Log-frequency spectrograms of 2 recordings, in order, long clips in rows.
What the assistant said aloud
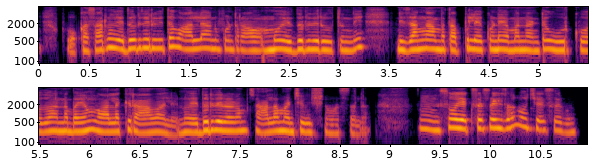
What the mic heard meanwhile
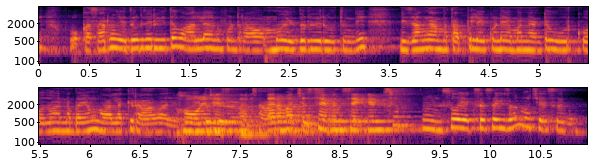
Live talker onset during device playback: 6.9 s

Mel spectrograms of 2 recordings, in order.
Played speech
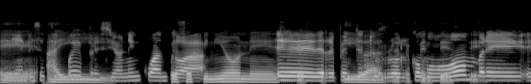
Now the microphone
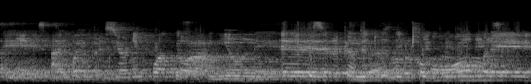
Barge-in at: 2.2 s

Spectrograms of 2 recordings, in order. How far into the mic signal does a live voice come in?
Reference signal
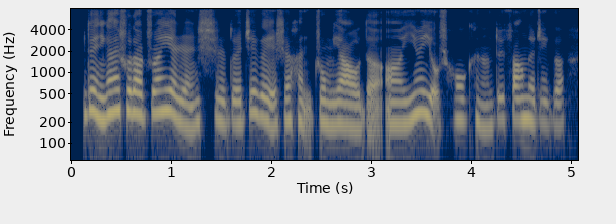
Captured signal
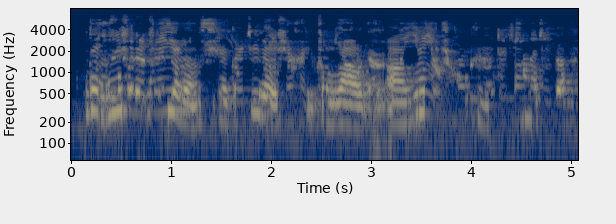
none

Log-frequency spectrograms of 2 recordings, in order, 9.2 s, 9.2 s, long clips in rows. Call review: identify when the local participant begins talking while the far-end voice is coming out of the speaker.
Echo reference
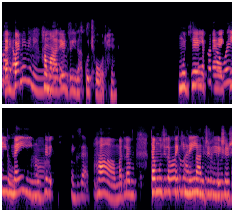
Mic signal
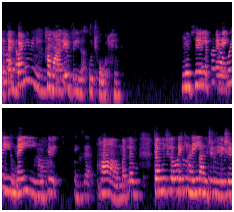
none

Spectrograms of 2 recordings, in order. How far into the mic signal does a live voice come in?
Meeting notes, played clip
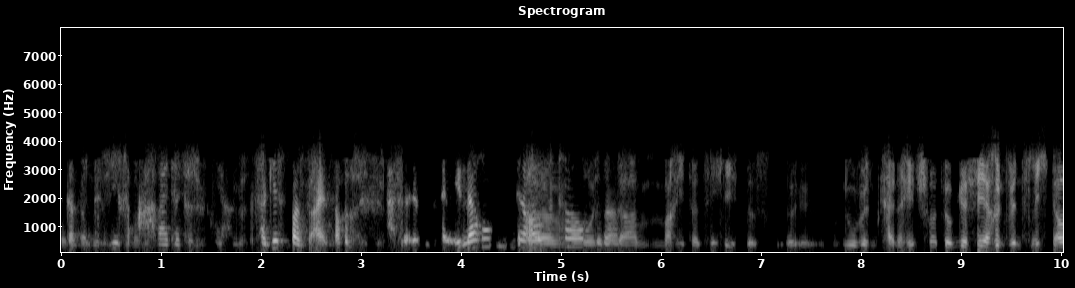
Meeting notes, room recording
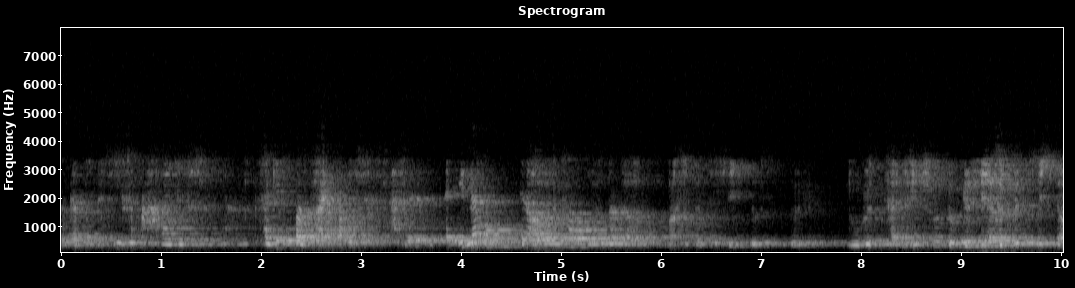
none

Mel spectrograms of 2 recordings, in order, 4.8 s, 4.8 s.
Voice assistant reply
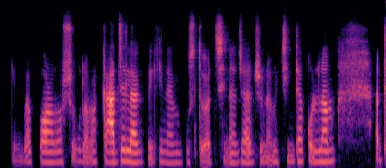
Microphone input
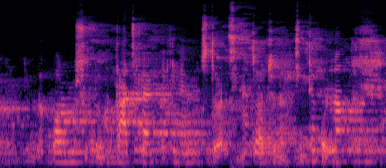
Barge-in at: none

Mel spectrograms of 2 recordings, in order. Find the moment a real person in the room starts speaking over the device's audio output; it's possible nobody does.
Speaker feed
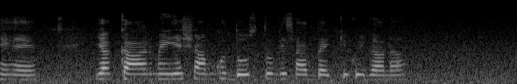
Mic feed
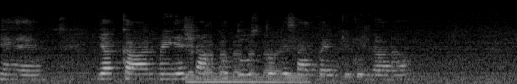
1.8 s

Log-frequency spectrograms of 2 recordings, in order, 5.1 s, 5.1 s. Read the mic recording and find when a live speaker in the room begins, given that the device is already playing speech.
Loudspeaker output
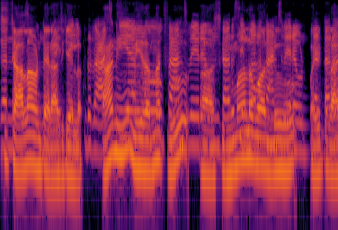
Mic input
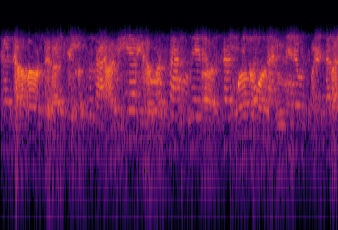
none

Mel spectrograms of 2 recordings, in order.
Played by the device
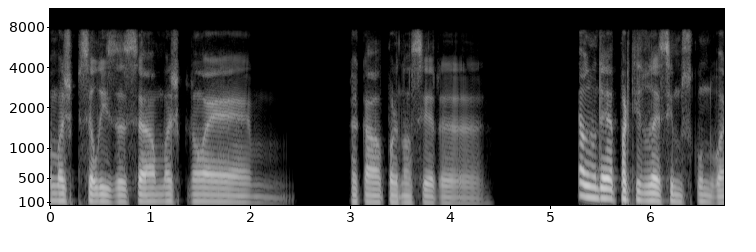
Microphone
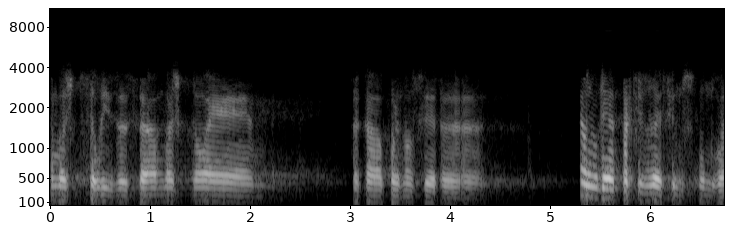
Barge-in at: none

